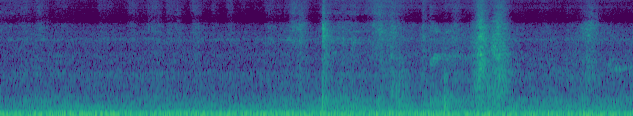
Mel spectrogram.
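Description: Near silence: low room hum, with a few faint, brief soft noises about halfway through.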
